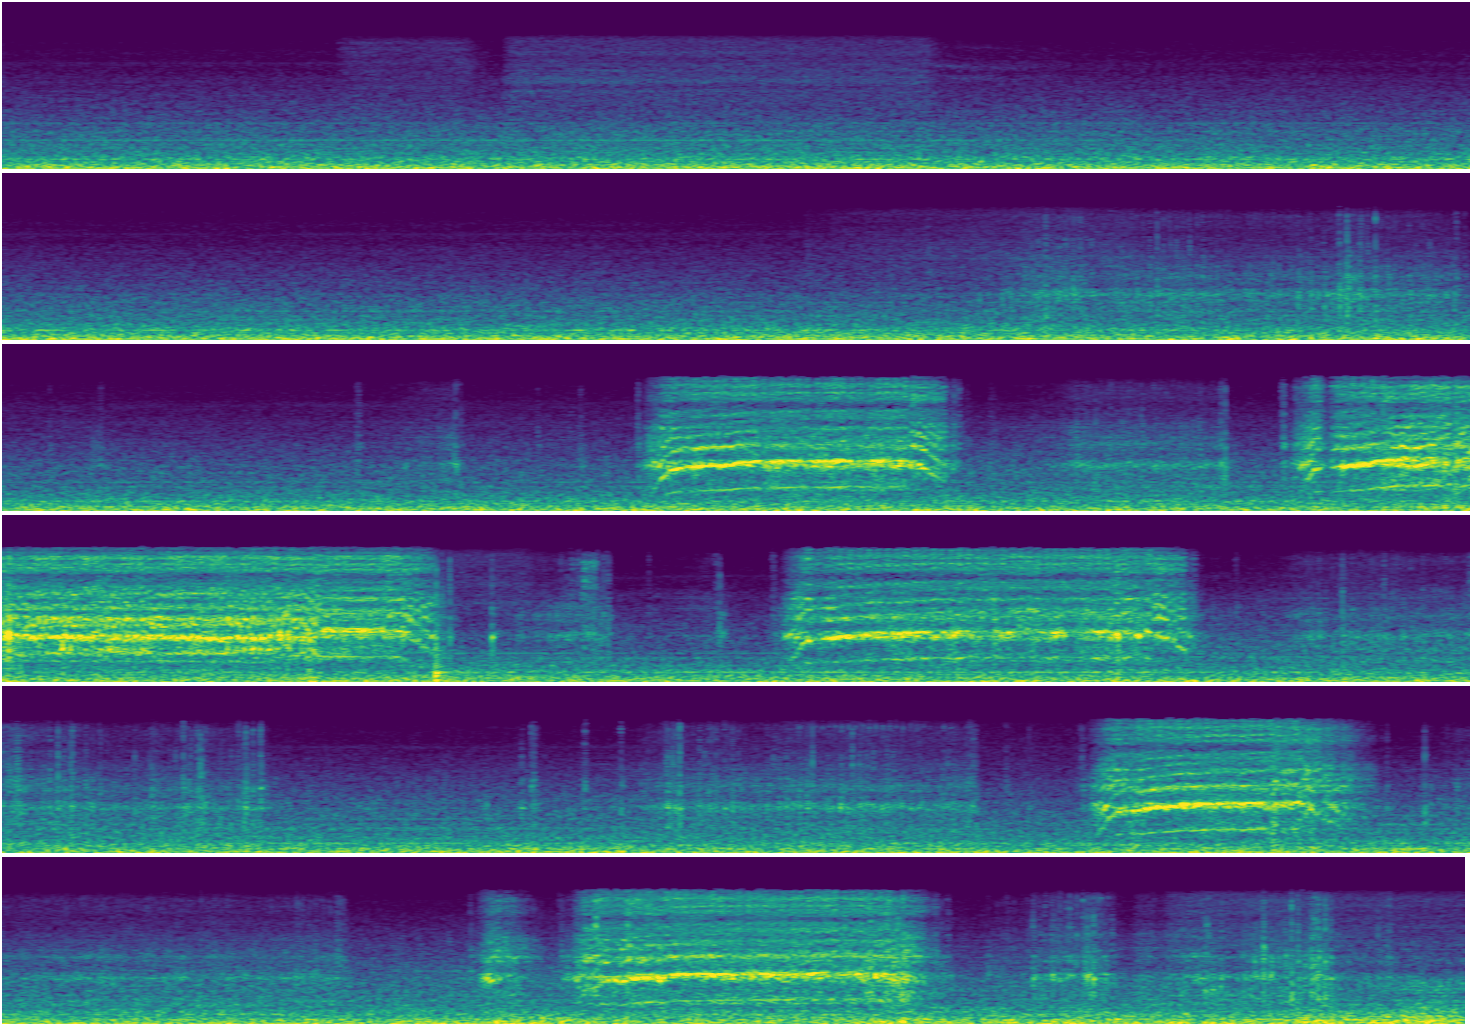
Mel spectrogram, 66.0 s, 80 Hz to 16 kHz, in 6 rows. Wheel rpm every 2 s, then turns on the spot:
0, 0, 0, 0, 0, 0, 0, 0, 0, 10, 20, 0, 10, 70, 90, 20, 150, 160, 30, 70, 140, 20, 20, 0, 10, 10, 100, 20, 20, 40, 140, 20, 20.
18-22 24-26 36-38 42-46 48-52 54-58 62-66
